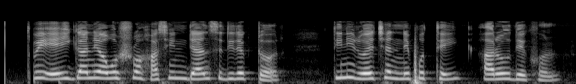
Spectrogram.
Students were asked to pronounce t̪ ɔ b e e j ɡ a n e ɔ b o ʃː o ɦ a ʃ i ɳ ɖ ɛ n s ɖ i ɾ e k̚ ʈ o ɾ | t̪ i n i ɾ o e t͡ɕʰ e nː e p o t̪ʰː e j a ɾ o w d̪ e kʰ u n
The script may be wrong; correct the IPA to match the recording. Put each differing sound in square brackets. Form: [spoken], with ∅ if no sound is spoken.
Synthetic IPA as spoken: t̪ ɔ b e e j ɡ a n e ɔ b o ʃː o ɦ a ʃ i [n] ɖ ɛ n s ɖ i ɾ e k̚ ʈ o ɾ | t̪ i n i ɾ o e t͡ɕʰ e nː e p o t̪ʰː e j a ɾ o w d̪ e kʰ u n

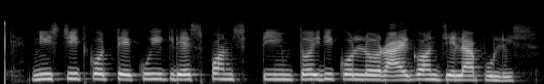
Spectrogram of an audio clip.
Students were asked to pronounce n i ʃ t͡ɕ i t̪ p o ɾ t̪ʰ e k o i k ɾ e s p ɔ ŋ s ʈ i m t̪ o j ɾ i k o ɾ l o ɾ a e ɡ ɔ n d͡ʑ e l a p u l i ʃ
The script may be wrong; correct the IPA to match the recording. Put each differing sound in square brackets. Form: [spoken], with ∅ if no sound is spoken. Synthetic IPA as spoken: n i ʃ t͡ɕ i t̪ [k] o ɾ [t̪] e k [u] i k ɾ e s p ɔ [n] s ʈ i m t̪ o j ɾ i k o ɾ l o ɾ a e ɡ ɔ n d͡ʑ e l a p u l i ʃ

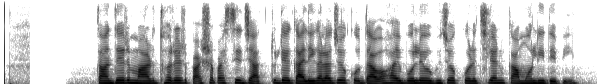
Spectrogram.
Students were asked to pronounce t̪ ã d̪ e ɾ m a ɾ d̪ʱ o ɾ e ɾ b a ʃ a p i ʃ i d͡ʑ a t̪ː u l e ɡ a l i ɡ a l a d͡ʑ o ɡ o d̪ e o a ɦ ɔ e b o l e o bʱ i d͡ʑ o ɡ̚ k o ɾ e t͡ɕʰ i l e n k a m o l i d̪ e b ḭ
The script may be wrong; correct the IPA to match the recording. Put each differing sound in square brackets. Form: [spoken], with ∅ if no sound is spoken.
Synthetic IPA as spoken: t̪ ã d̪ e ɾ m a ɾ d̪ʱ o ɾ e ɾ [p] a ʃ a p [a] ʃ i d͡ʑ a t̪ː u l e ɡ a l i ɡ a l a d͡ʑ o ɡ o d̪ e o a ɦ ɔ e b o l e o bʱ i d͡ʑ o ɡ̚ k o ɾ e t͡ɕʰ i l e n k a m o l i d̪ e b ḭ

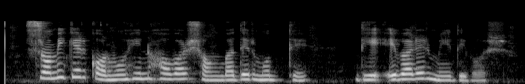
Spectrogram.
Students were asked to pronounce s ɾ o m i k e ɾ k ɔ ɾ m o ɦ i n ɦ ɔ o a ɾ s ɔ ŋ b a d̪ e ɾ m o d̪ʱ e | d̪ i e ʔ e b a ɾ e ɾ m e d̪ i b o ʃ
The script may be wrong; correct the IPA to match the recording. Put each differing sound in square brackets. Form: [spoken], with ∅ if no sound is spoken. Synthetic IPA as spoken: s ɾ o m i k e ɾ k ɔ ɾ m o ɦ i n ɦ ɔ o a ɾ [ʃ] ɔ ŋ b a d̪ e ɾ m o [d̪ʱː] e | d̪ i e ʔ e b a ɾ e ɾ m e d̪ i b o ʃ

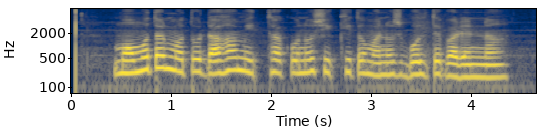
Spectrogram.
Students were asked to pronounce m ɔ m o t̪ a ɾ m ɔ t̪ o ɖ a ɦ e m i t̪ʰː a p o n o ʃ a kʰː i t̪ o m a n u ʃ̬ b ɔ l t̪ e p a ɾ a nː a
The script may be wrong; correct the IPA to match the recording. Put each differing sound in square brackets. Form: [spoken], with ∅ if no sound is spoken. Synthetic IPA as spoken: m ɔ m o t̪ a ɾ m ɔ t̪ o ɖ a ɦ [a] m i t̪ʰː a [k] o n o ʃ [i] kʰː i t̪ o m a n u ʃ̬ b [o] l t̪ e p a ɾ [e] nː a

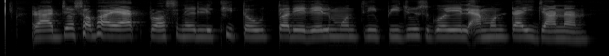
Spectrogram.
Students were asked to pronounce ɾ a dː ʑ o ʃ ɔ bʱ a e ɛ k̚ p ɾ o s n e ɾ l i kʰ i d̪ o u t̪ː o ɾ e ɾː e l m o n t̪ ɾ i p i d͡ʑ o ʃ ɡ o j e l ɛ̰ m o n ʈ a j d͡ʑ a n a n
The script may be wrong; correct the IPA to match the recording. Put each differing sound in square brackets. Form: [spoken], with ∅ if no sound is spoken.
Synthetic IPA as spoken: ɾ a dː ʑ o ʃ ɔ bʱ a e ɛ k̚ p ɾ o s n e ɾ l i kʰ i [t̪] o u t̪ː o ɾ e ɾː e l m o n t̪ ɾ i p i d͡ʑ [u] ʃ ɡ o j e l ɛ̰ m o n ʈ a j d͡ʑ a n a n

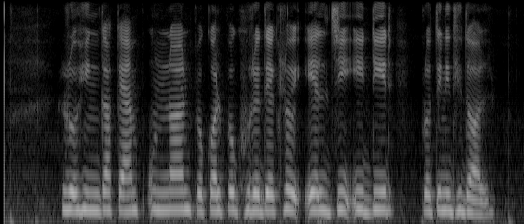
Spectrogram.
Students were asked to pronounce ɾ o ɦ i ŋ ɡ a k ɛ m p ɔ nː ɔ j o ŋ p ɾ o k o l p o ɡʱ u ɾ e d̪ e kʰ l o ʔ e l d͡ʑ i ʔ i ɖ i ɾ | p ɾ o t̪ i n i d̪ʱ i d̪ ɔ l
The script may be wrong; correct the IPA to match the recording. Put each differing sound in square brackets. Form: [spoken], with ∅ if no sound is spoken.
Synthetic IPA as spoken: ɾ o ɦ i ŋ ɡ a k ɛ m p [u] nː ɔ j o [n] p ɾ o k o l p o ɡʱ u ɾ e d̪ e kʰ l o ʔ e l d͡ʑ i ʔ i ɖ i ɾ | p ɾ o t̪ i n i d̪ʱ i d̪ ɔ l

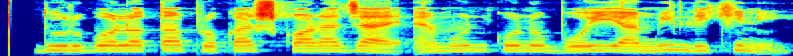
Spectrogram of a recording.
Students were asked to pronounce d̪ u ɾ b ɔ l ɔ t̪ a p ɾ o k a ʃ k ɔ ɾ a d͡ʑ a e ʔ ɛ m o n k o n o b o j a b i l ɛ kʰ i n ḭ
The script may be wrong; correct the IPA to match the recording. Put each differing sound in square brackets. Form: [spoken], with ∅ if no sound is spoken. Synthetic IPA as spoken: d̪ u ɾ b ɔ l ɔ t̪ a p ɾ o k a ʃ k ɔ ɾ a d͡ʑ a e ʔ ɛ m o n k o n o b o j a [m] i l [i] kʰ i n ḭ

